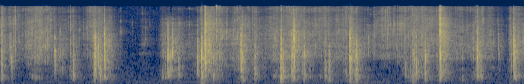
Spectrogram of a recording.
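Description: A medium glossy plastic stand-up bag of Lindor chocolates, full of wrapped truffles, is held up in one hand and tapped and lightly scratched with long painted nails. A quick, irregular run of short, dry, bright crinkly taps and scratches sounds, with some crinkling of the plastic and soft quiet gaps between bursts.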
